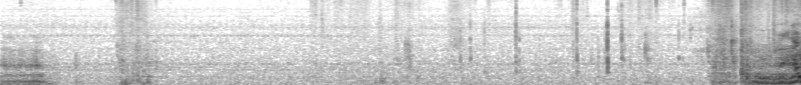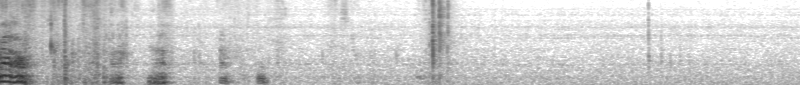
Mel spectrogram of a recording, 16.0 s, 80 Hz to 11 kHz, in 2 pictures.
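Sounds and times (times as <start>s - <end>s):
dogs play-growling: 0.0s - 0.6s, 7.0s - 10.8s
dog grunts: 7.4s - 10.8s.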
